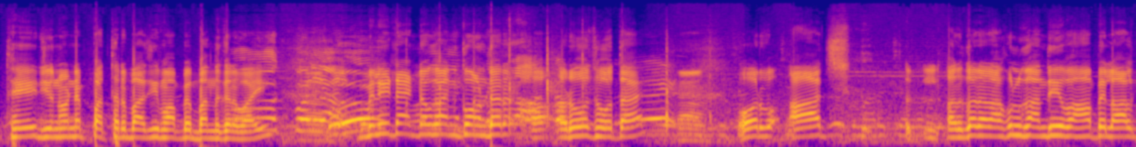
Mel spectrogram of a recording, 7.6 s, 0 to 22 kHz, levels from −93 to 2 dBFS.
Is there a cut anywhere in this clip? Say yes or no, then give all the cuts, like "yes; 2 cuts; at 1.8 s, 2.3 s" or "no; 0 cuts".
no; 0 cuts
